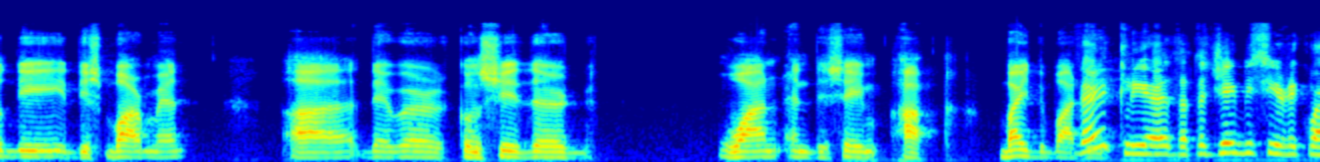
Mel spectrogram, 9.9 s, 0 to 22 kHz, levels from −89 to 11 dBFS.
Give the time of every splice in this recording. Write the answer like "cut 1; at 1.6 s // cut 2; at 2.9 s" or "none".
cut 1; at 8.1 s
